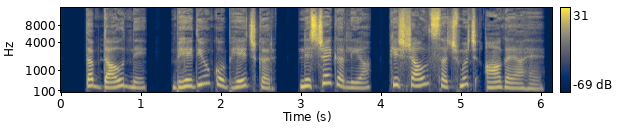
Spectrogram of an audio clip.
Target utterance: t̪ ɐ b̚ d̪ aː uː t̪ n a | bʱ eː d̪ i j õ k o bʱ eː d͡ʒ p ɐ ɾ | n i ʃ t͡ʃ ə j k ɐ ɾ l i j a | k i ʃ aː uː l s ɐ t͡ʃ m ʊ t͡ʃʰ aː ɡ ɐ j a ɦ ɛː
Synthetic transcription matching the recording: t̪ ɐ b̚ d̪ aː uː d̪ n e | bʱ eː d̪ i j õ k o bʱ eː d͡ʒ k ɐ ɾ | n ɪ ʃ t͡ʃ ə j k ɐ ɾ l i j a | k i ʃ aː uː l s ɐ t͡ʃ m ʊ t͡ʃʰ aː ɡ ɐ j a ɦ ɛː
